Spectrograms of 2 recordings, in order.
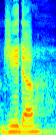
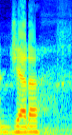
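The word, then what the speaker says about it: gEDA: uh and it's pronounced jeta or jeda yeah jeda mostly depending on which side of the pond you come from it sounds like right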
